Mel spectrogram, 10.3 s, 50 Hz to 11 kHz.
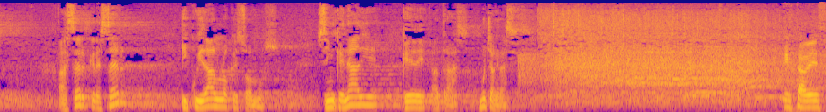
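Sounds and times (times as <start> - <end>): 
speech: 0.7 - 6.8, 9.8 - 10.3
audience applause after a political speech in Uruguay: 6.5 - 10.3.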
